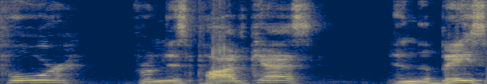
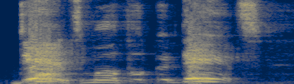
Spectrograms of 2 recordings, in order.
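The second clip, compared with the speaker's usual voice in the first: whip-cracking yell; 5 semitones higher, 4 dB louder than usual. Retold or imitated. Kennedy cracking a whip on Ford.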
